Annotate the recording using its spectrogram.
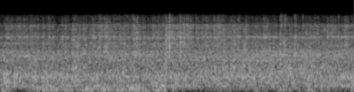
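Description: Wheels of a hand-pushed rail trolley rolling along the railway track: a steady rolling noise with irregular low knocks.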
